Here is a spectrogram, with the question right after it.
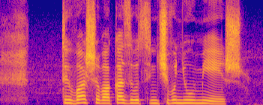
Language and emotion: Russian, angry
